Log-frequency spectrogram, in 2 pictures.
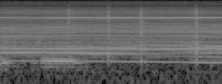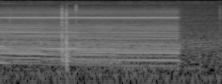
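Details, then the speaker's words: Steady quiet motor whine with faint clicks, stopping abruptly when the pump shuts off, as an automatic digital upper-arm blood pressure monitor inflates on a seated adult's arm resting on a table: blood pressure monitor cuff inflation. "And just press the button. It will come on and automatically take my blood pressure."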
